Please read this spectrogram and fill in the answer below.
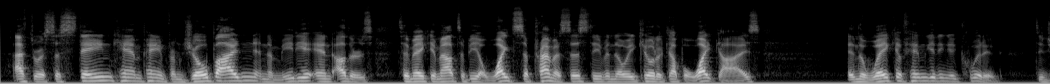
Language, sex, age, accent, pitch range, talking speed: English, male, 50-69, American, 105-145 Hz, 210 wpm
